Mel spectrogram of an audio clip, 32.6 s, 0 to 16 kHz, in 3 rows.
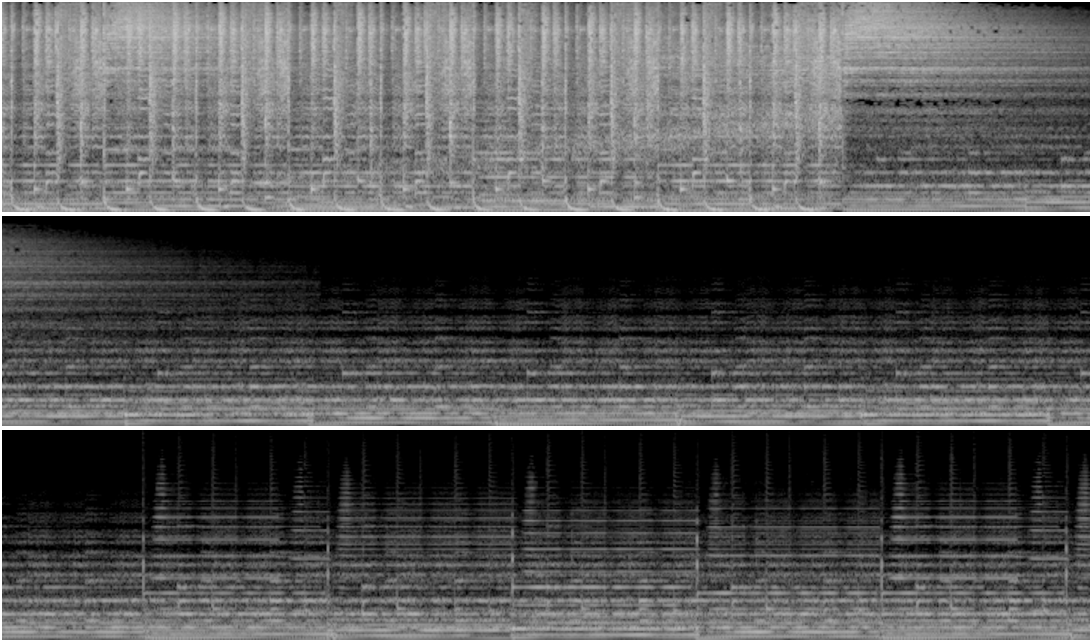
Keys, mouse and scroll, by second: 2.0 click, 3.3 click, 6.1 shift+click, 7.3 click, 9.1 click, 11.2 click, 13.0 click, 14.6 click, 17.7 click, 19.1 click, 20.9 click, 22.5 click, 23.1 click, 23.5 Escape.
